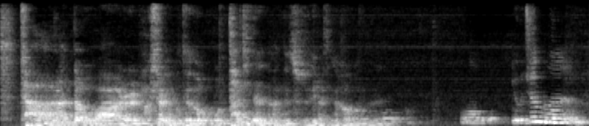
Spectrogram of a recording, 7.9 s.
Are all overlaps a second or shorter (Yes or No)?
Yes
